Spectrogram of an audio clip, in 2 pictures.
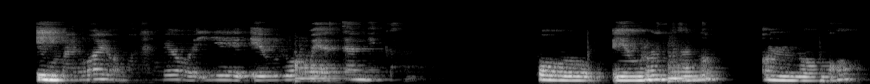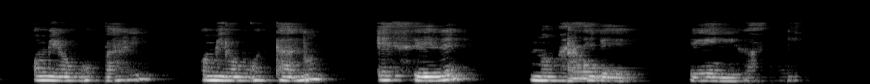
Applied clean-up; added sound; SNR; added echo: neural mask model DeepFilterNet 3.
